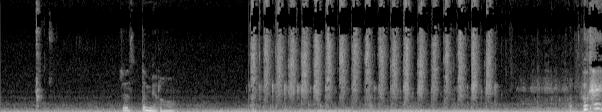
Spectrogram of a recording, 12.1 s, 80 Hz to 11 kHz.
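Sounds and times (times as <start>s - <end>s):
spray bottle hissing sprays: 5.0s - 10.1s.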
